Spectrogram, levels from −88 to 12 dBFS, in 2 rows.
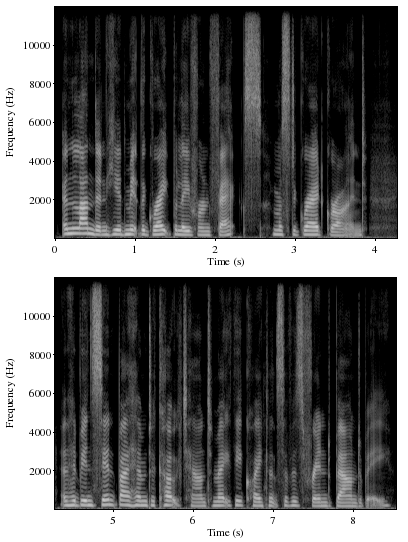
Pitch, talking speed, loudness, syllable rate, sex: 205 Hz, 195 wpm, -20 LUFS, 5.0 syllables/s, female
